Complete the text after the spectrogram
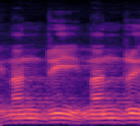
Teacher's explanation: முதல் எழுத்து ந, ந சவுண்டில் தான் ஒலிக்கின்றது, நா அல்ல.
